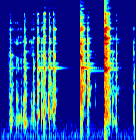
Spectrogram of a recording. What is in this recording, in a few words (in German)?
Tasse in Tasse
